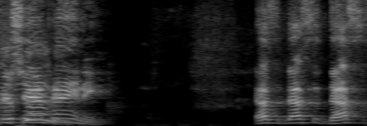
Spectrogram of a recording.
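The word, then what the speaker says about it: Champagnie: him real yeah his name his name is champany that's that's that's how the announcers sham champeny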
